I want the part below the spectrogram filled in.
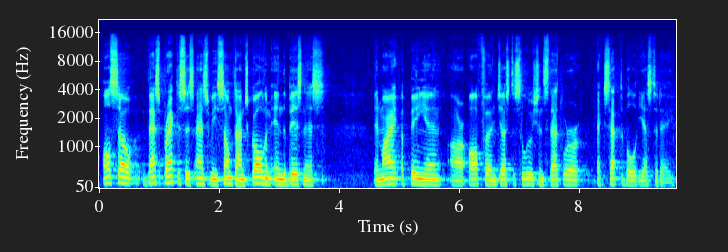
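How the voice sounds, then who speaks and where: A middle-aged man whose first language is Dutch gives a technical talk on a large conference stage, pausing often with ums and restarting sentences. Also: mid-range voice, steady tone. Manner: hesitant, many ums and restarts. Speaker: conference speaker.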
